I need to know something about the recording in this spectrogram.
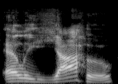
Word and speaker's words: Eliyahu: pre- tonal shortening and a name like eliyahu the emphasis is on the syllable with the um kamat Eli yahu and my name properly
